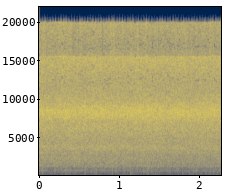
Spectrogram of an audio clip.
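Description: Bitter gourd (karela) fry being stirred in a pan, heard as a steady, loud, bright hiss of sizzling oil that holds evenly throughout, with no voices.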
